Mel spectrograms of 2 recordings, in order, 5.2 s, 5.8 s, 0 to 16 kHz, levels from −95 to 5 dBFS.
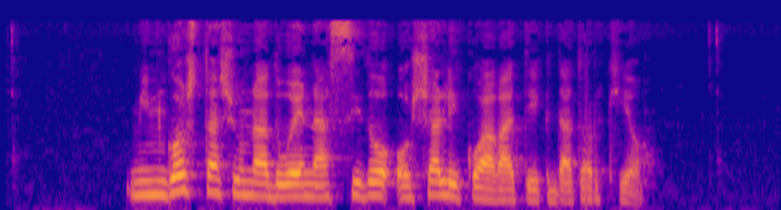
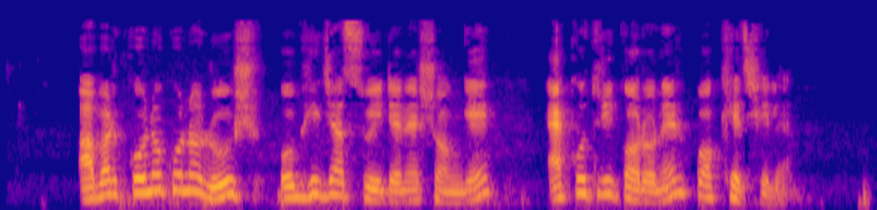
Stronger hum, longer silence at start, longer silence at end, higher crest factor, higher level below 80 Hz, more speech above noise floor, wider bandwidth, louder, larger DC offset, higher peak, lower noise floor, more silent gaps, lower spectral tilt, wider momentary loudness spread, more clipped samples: neither; first, 0.85 s vs 0.5 s; first, 0.95 s vs 0.05 s; second, 18 dB vs 24 dB; second, -74 dBFS vs -62 dBFS; about the same, 49 dB vs 51 dB; about the same, 11.5 kHz vs 11.5 kHz; second, -26 LUFS vs -23 LUFS; neither; second, -10 dBFS vs 0 dBFS; about the same, -75 dBFS vs -74 dBFS; neither; about the same, -4.5 dB/octave vs -5 dB/octave; first, 14 LU vs 6 LU; neither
